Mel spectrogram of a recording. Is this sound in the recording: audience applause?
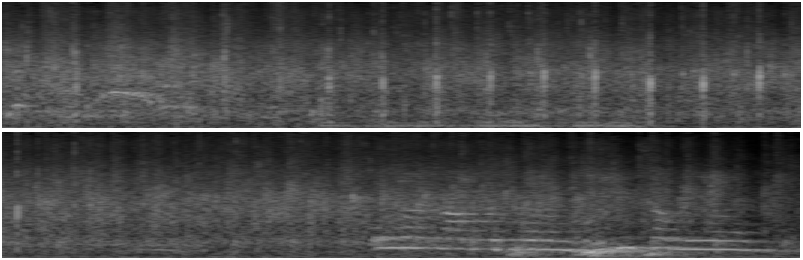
yes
